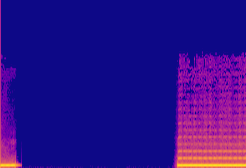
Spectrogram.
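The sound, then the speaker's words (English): A telephone ringback tone sounds on an outgoing call back to a woman with caller ID: a short tail of a steady, loud tone, about three seconds of silence, then the tone starting again and holding steady, with no voices. “I can call her back.”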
